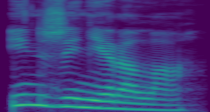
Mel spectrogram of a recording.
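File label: "инженерала", Komi, female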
